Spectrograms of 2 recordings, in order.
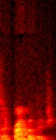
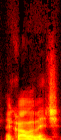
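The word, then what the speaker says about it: Akrapovič: Akrapovic. – That's a hard one. No, it's Akrapovich. – Akrapovich.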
